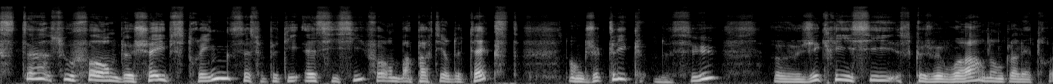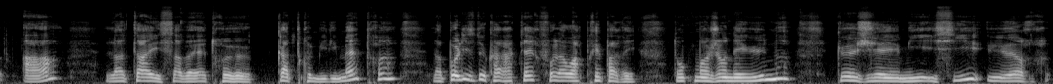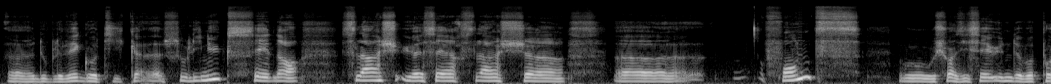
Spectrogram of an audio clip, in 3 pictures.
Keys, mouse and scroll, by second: 6.2 click, 8.5 click, 10.6 shift+a, 11.7 click, 13.5 KP_4, 16.0 click, 18.3 click, 19.1 scroll down 1, 20.6 click.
